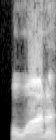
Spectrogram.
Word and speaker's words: Moana: How do you pronounce it? Moana.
